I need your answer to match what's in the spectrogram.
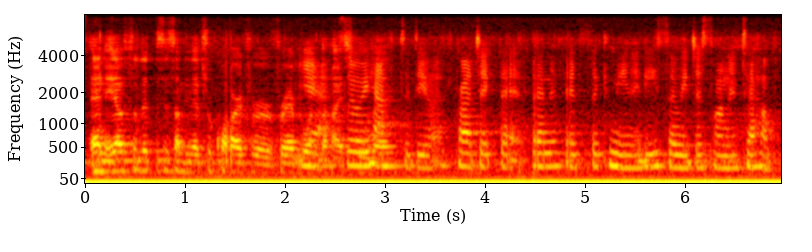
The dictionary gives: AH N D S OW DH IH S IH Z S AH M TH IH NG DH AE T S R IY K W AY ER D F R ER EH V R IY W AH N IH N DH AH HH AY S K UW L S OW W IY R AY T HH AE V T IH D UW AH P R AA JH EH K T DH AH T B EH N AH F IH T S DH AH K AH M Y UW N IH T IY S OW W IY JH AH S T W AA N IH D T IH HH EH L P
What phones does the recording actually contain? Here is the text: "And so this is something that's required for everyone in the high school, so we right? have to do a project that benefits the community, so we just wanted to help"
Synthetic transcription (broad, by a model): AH N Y S OW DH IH S IH Z S AH M TH IH NG DH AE T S R IY K W AY ER D F R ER EH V R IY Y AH IH DH AH HH AY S S OW W IY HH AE F T IH D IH AH P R AA JH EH K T DH AH T B EH N AH F IH T S DH AH K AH M Y UW N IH T IY S OW W IY JH AH S T W AA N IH D T IH HH EH L P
